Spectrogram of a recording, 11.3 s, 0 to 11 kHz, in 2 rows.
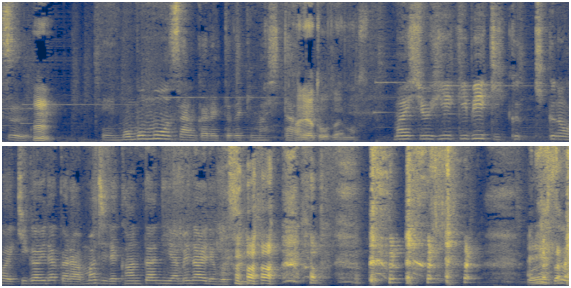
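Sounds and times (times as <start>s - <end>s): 
speech: 0.0s - 9.7s, 10.9s - 11.3s
laughter: 7.8s - 9.7s, 10.3s - 11.3s
person coughing after choking: 8.6s - 10.4s, 11.0s - 11.3s.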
